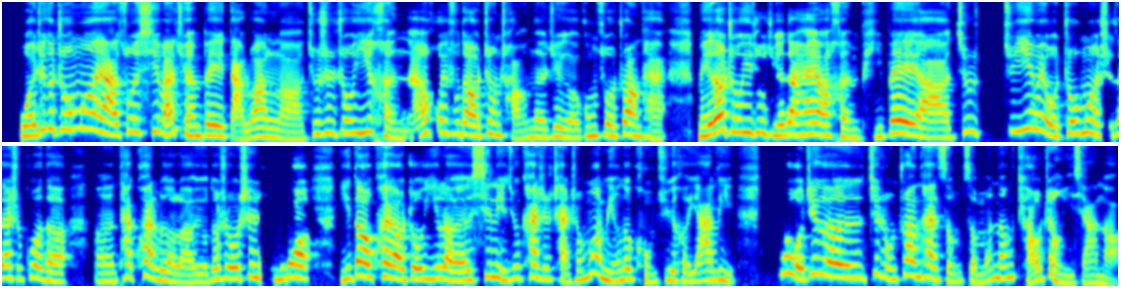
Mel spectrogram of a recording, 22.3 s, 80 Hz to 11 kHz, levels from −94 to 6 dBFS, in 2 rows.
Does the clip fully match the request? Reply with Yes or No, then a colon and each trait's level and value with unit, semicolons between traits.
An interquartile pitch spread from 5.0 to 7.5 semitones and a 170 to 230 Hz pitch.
No: wide, 5.4 semitones; very high, 250 Hz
